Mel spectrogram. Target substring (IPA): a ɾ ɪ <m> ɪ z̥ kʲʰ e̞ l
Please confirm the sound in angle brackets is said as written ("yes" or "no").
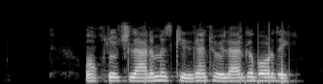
yes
